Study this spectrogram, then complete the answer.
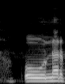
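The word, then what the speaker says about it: honour: इसको ओनर है ना ओनर पढ़ रहे है होनर नहीं पढ़ रहे इसे हम ओनर पढ़ रहे हैं होनर छोड़ के हम इसको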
